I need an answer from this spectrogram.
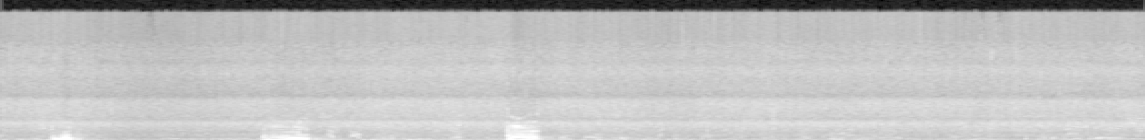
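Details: Three brief, raspy walrus grunts in the first six seconds, then only a noisy, rumbling background with faint murmuring sounds.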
